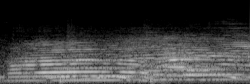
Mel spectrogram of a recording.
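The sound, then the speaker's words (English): Hundreds of cattle in pens outside a sale barn at Mocan moo at once before auction, overlapping low, drawn-out bellows that rise and fall continuously, fairly loud, with a crowded, busy feel and no talking. “Outside at Mocan, hundreds of cattle jostle in pens before they're brought into the sale barn”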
